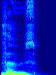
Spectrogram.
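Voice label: "those", British English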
